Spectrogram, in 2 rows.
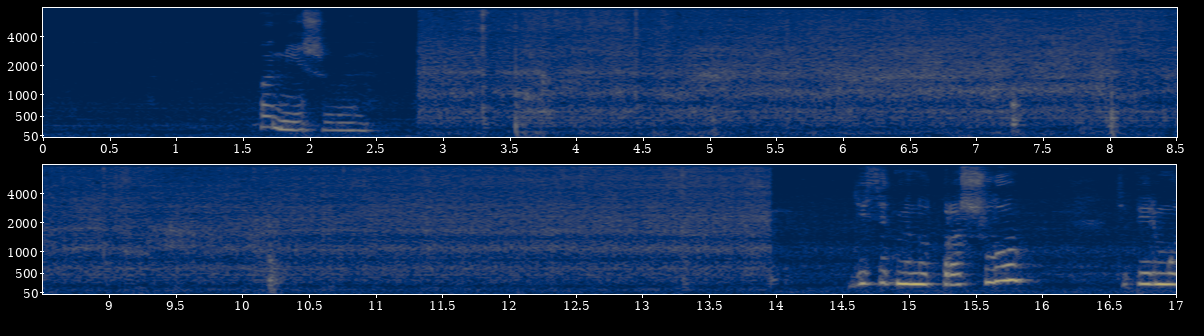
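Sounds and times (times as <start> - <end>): food sizzling in oil: 2.8 - 17.0.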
